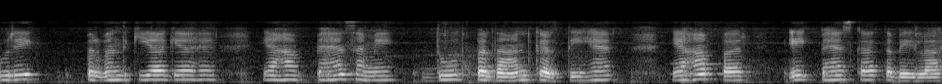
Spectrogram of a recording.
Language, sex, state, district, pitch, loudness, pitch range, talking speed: Hindi, male, Punjab, Fazilka, 210 Hz, -18 LUFS, 195-215 Hz, 115 wpm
